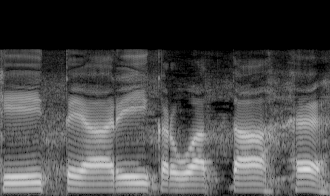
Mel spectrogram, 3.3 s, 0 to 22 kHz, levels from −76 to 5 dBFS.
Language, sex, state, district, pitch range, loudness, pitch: Hindi, male, Haryana, Charkhi Dadri, 125-135 Hz, -14 LUFS, 130 Hz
